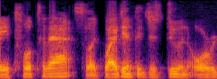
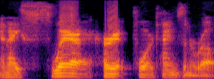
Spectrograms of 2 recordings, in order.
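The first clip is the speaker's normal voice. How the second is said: ordinary talk, nothing marked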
